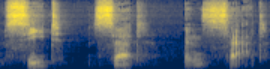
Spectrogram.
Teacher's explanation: your tongue starts up high, e, then goes to the middle of your mouth, and then goes down to a. So your tongue can go up and down.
